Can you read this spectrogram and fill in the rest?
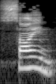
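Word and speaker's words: sign: ई साइन, इसी तरह एस आई जी एन साइन, ये भी साइन है, इसमें जी साइलेंट है और साउंड वही है अलिफ मत आ हमज़ा ये ई आई।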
